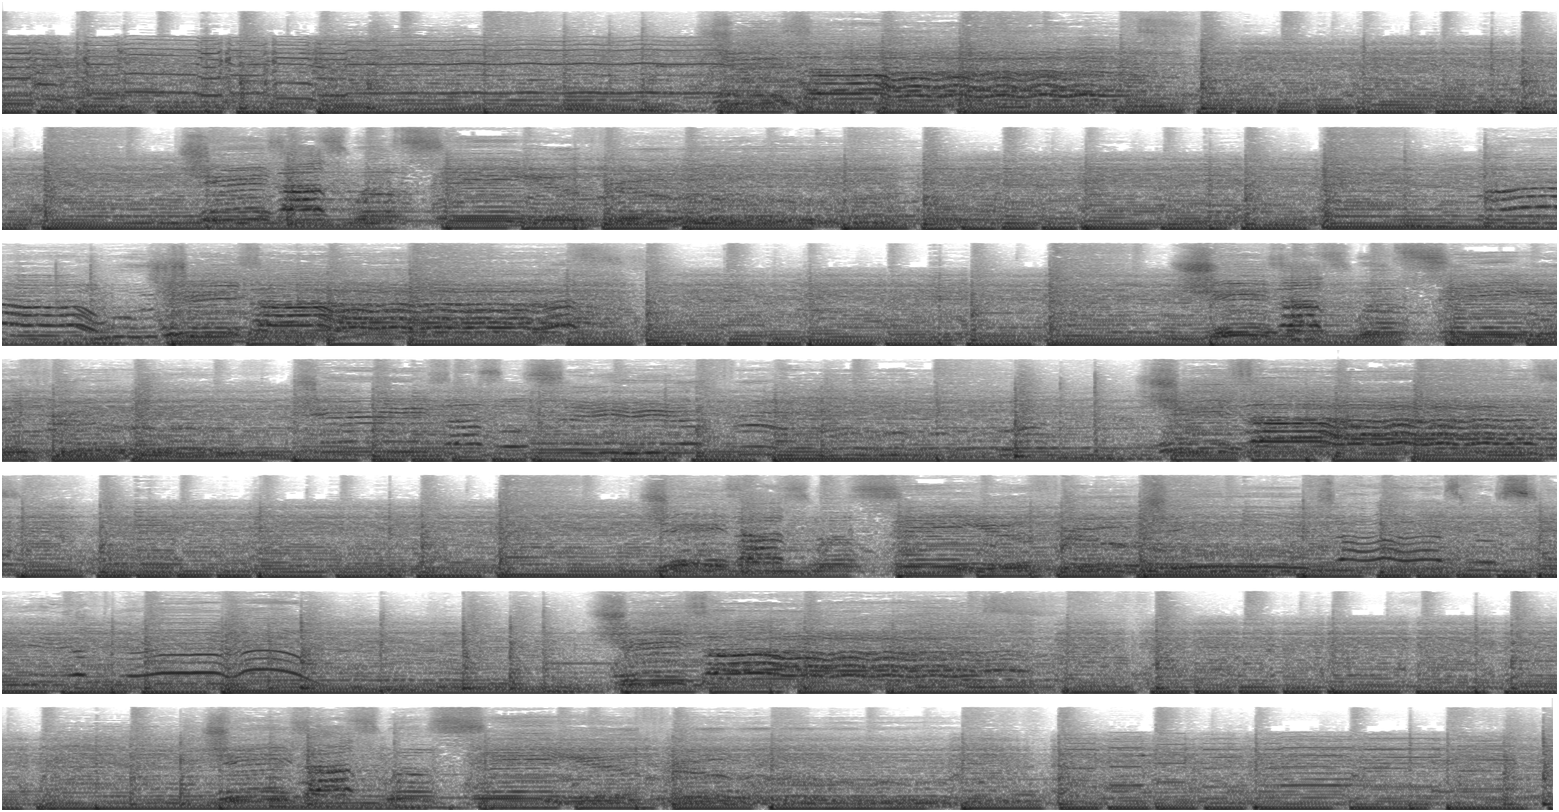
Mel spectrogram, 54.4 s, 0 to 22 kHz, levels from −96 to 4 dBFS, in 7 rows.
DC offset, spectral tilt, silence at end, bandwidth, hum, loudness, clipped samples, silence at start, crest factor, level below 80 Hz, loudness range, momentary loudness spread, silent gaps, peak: under 0.1%; -5.5 dB/octave; 0 s; 16 kHz; none; -17 LUFS; under 0.1%; 0 s; 16 dB; -22 dBFS; 4 LU; 7 LU; none; 0 dBFS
